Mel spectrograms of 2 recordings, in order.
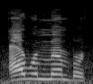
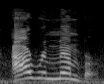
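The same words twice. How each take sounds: The two takes are said the same way.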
